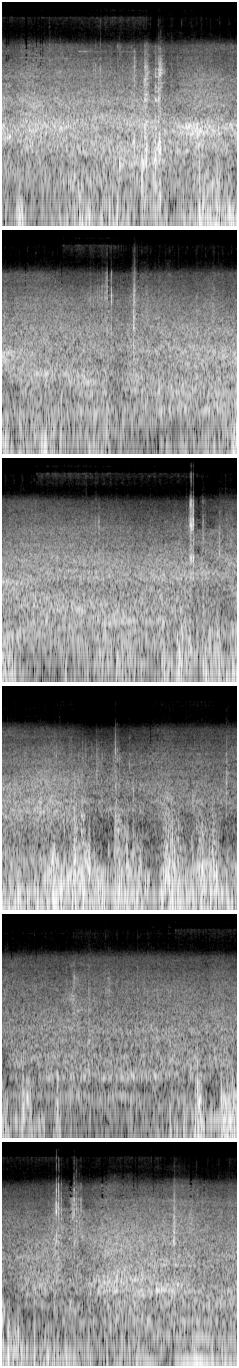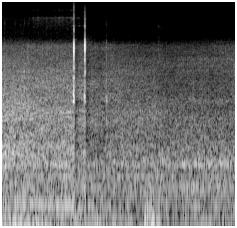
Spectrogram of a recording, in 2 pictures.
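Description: Road traffic beside a moving bicycle: cars and a van passing in the adjacent lane over steady wind and road noise on the bike-mounted camera's microphone. A few sharp clicks stand out.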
